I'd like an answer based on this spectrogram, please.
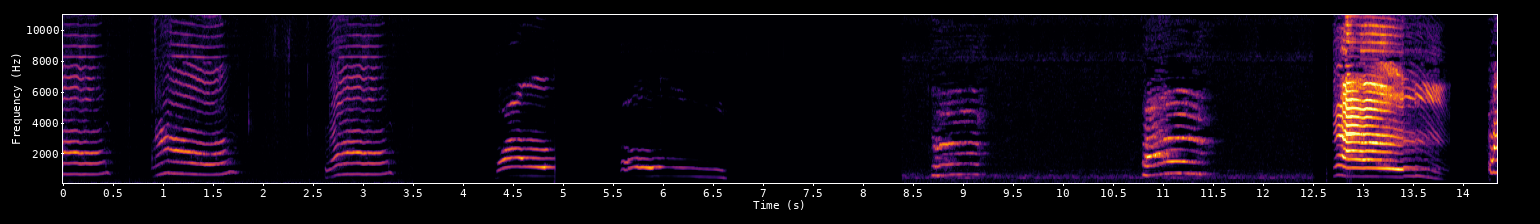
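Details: Cat calls for attracting cats: a run of short rising-falling meows, some quick pairs, with a low hum early on and a steady buzzing tone midway, closing on a loud, harsh, strained meow.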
